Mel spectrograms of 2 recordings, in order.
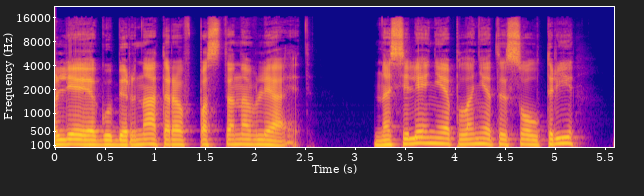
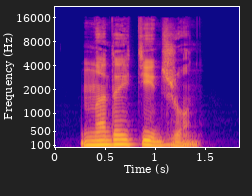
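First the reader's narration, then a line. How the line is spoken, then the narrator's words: Soft reminder. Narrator (Russian): мягко напомнил он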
